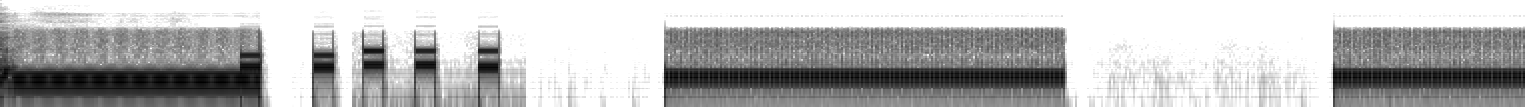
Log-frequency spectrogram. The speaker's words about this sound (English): Okay, I'll dial her phone number right now and see if we can get her on the phone, okay?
